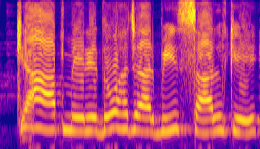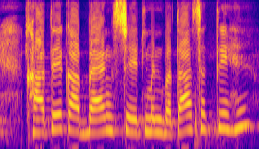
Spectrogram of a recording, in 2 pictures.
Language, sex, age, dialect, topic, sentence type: Hindi, female, 36-40, Awadhi Bundeli, banking, question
